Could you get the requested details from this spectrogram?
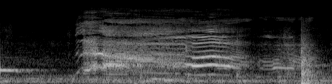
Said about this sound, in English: Well, on my way in, I heard lots of screaming. Why would that be?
